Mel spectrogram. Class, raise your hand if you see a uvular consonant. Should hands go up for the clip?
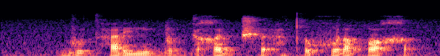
yes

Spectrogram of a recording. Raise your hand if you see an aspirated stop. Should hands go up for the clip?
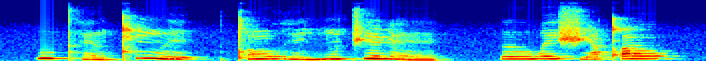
yes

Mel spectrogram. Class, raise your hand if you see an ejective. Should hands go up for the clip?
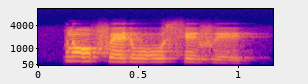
no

